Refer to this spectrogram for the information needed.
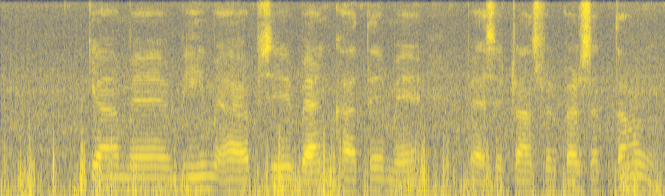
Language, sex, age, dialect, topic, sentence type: Hindi, male, 18-24, Hindustani Malvi Khadi Boli, banking, question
